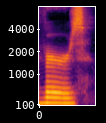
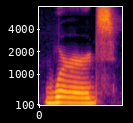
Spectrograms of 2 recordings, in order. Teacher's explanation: So she's having a V for a W and she's leaving out the D. · Shown in: first take · So it should be words instead of verse, words.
